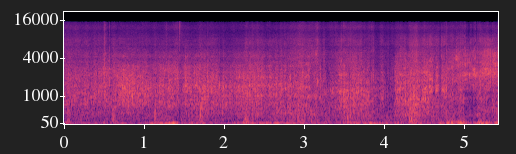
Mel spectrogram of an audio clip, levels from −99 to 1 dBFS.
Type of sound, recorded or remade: remade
